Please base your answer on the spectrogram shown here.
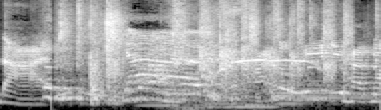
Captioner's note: cheering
